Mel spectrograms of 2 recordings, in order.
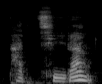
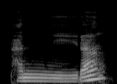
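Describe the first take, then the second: First: It is said with a ch sound. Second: It is said with a doubled n sound. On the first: It is the word for field followed by a particle. "구개음을 적용해서 밭이랑 이렇게 발음을 하고요" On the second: It is the noun meaning a raised ridge in a field. "밭니랑 밭니랑 요렇게 발음을 해줘야 됩니다"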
